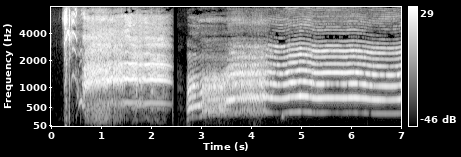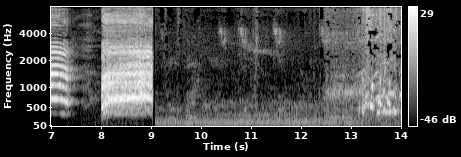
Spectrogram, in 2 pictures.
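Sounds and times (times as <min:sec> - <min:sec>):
dog howling: 0:00.6 - 0:09.1.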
